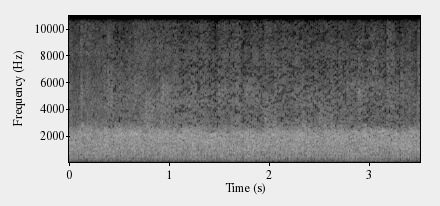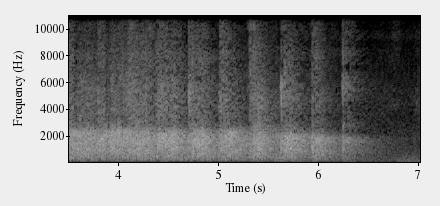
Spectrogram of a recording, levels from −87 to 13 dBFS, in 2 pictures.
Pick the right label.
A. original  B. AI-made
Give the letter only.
B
